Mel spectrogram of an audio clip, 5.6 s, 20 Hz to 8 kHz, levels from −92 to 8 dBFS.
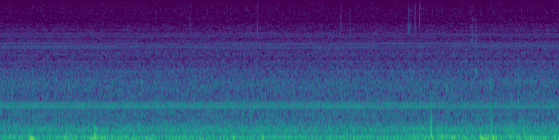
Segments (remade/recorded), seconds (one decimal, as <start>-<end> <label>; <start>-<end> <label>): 0.0-5.6 recorded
